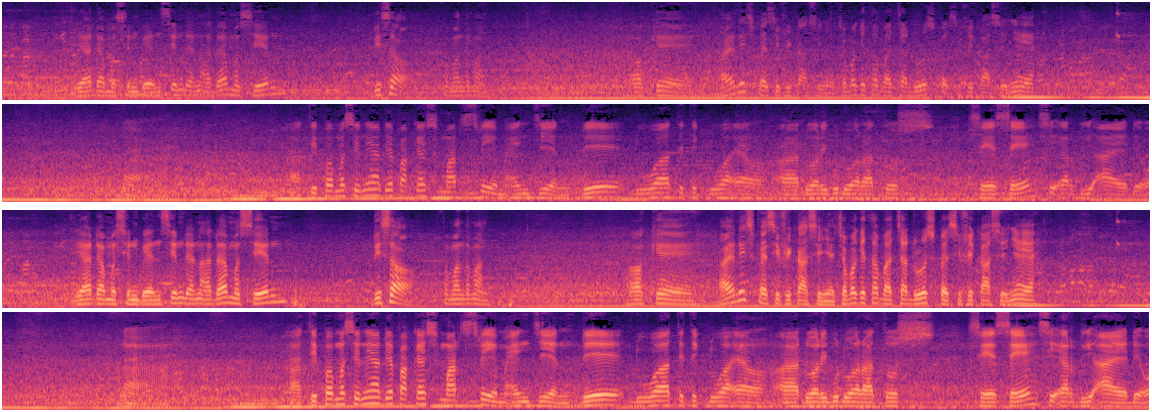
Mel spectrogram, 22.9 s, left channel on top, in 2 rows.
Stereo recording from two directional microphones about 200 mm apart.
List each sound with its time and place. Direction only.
0.7 s speech: 5° right (ahead or behind)
3.7 s speech: 25° right (ahead or behind)
6.5 s speech: 25° right (ahead or behind); by 10.1 s 10° right (ahead or behind)
14.4 s speech: centre (ahead or behind)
